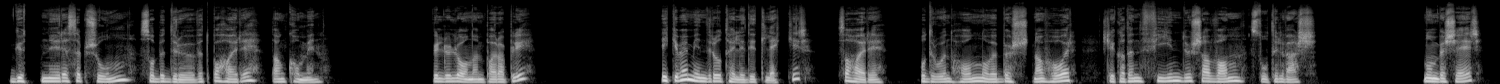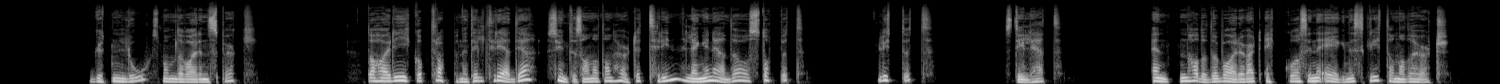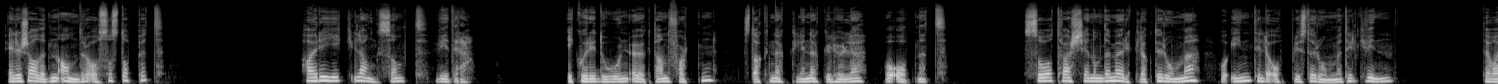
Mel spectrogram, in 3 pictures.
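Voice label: Norwegian audiobook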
